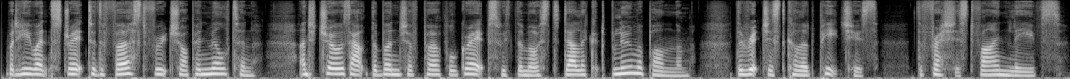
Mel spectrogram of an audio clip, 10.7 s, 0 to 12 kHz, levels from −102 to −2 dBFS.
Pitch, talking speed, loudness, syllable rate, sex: 200 Hz, 180 wpm, -20 LUFS, 5.2 syllables/s, female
